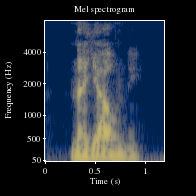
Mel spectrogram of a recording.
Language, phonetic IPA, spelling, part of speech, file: Belarusian, [naˈjau̯nɨ], наяўны, adjective, Be-наяўны.ogg
- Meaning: available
